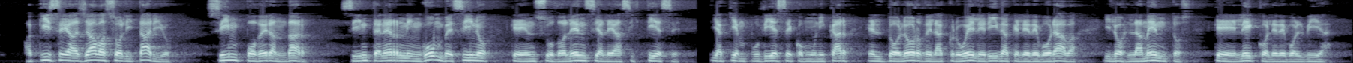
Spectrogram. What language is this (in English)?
Spanish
